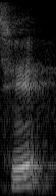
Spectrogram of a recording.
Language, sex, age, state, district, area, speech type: Bodo, male, 18-30, Assam, Chirang, rural, spontaneous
